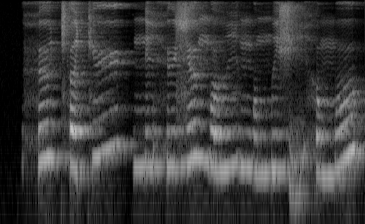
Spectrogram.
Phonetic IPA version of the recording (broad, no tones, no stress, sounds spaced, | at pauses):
h ø cʰ ɐ c y | n i h y z ø ŋʷ œ β i ŋʷ i m i ʒ ḭ h ʊ m ʊ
